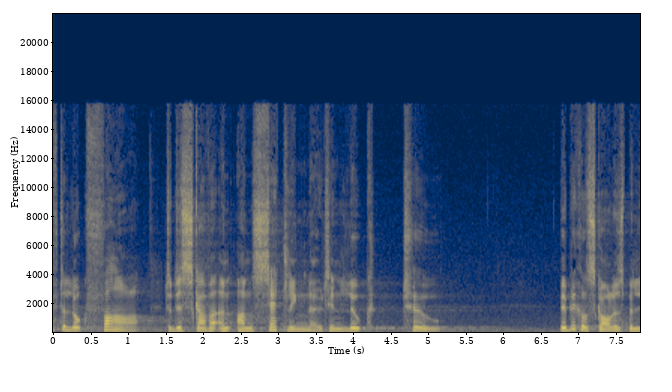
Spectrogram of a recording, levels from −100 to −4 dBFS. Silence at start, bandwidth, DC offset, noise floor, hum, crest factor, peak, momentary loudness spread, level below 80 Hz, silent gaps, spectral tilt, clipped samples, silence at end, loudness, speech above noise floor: 0 s; 16 kHz; under 0.1%; -60 dBFS; none; 20 dB; -10 dBFS; 13 LU; -64 dBFS; none; -4 dB/octave; under 0.1%; 0 s; -29 LUFS; 32 dB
